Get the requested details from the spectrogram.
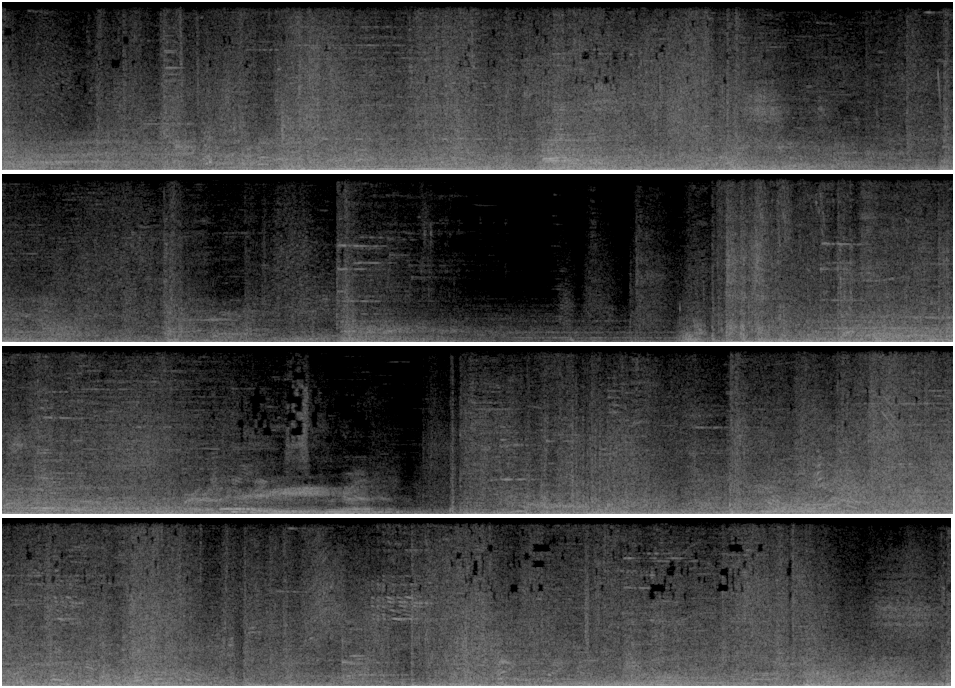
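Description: Magic blasts and clashing weapons crackle and boom in a fast fight.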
